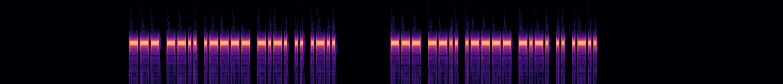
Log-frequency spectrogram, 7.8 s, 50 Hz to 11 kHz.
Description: Morse code, heard as a keyed tone, about 48 wpm, 700 Hz. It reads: OZ1CIL OZ1CIL
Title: DXCC-100 Call Signs - 6 Characters - Repeated 2x - 45wpm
